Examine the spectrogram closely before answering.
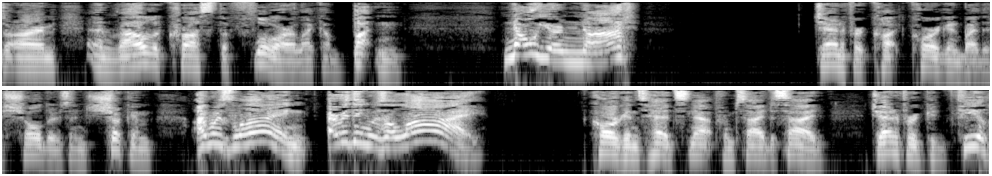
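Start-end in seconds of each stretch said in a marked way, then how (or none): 3.3-4.2 high, insistent protest; desperate denial. A narrator's reading. Researcher arguing with the dying man, desperate. 7.9-9.8 high, frantic confession; desperate cry. A narrator's reading. Researcher shaking the dying man, desperate cry.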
